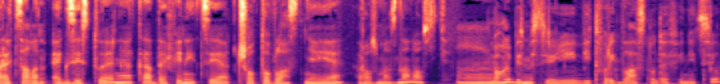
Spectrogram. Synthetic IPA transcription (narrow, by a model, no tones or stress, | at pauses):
pɾɛt̪salɛnɛɡzist̪ujɛɲɛakaːd̪ɛfiniːt͡siat͡ʃɔt̪ɔʋlast̪ɲɛjɛɾɔzmaznanɔsc̩mɔɦlibizmɛsiʋit̪ʋɔɾiɟʋlast̪nud̪ɛfiniːt͡siu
